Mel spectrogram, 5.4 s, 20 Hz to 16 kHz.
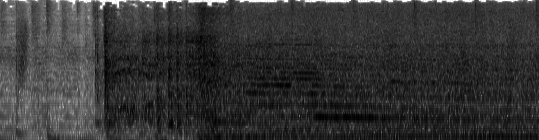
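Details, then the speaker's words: Mercedes E55 AMG, supercharged M113k V8, cold start after replacing the supercharger belt tensioner: cranks, catches and settles into an even smooth idle with no belt squeal or chirp, quieter than normal. "may I take that sounds really quiet jeez that's quieter than normal"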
